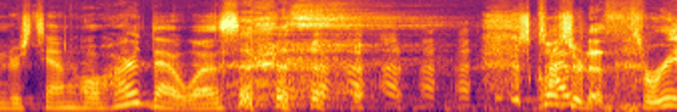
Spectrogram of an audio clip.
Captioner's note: all laugh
